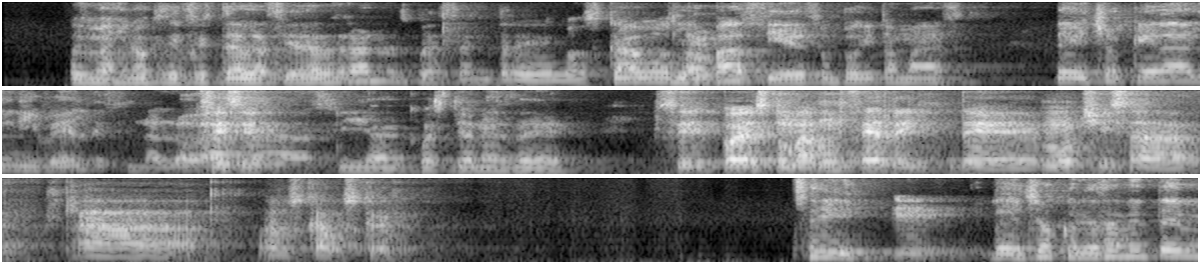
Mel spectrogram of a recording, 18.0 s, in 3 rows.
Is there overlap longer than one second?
No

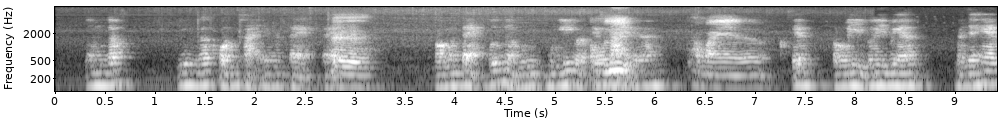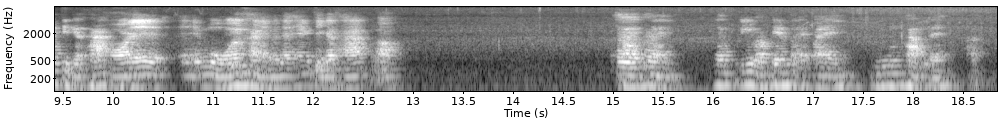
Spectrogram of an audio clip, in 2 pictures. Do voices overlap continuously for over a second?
No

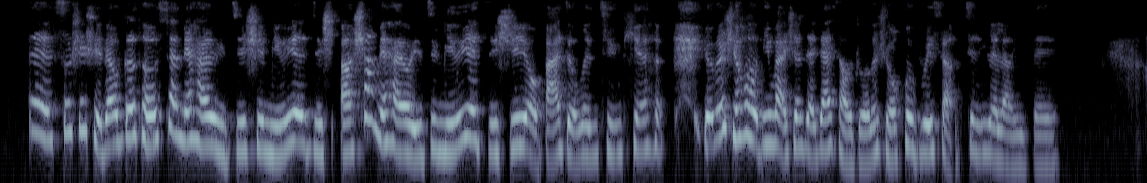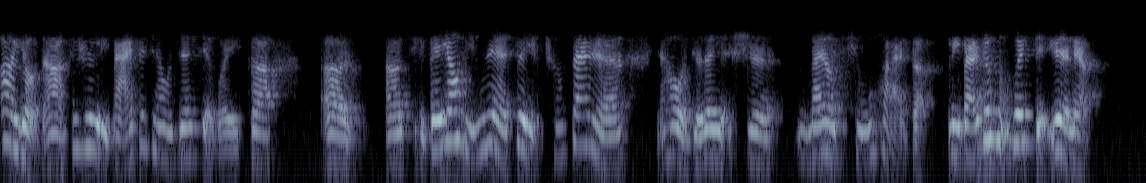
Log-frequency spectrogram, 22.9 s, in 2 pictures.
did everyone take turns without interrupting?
Yes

